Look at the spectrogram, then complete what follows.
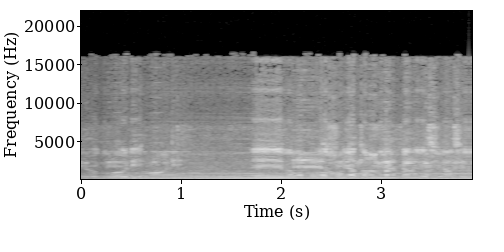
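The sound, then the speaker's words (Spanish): A stolen car with a false number plate, driven by two men during a police chase in Torreblanca, Seville, roars loudly, its engine pitch rising and shifting as it speeds along, with indistinct voices mixed in underneath throughout; filmed by the local police. “En las últimas horas, dos hombres que protagonizaron una arriesgada persecución con un coche robado que tenía placa falsa en Torreblanca.”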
